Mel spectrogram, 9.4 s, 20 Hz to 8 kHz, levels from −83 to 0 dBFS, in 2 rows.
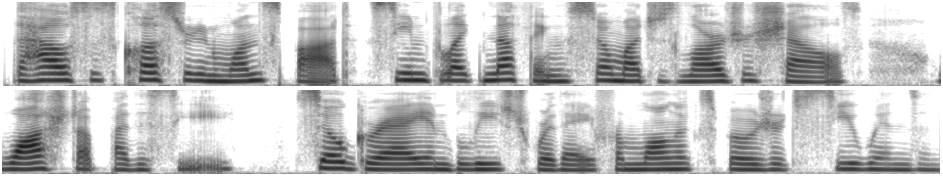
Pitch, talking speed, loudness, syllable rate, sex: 205 Hz, 210 wpm, -19 LUFS, 5.2 syllables/s, female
